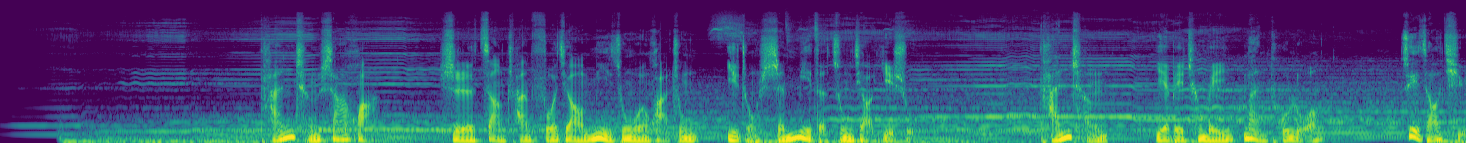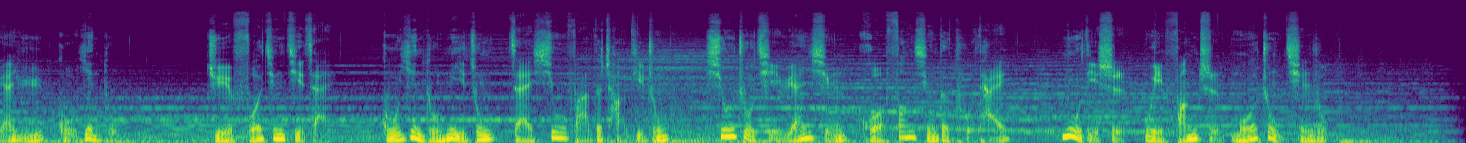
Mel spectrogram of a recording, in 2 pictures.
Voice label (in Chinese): 纪录片 人文历史, 男国; 沙画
